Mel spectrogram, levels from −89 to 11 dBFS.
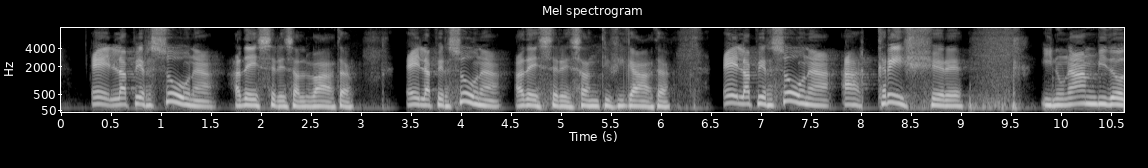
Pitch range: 140-195 Hz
